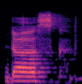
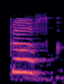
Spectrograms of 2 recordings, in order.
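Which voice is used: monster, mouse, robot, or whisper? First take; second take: robot; mouse. First: It is said in a flat, mechanical voice. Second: It is said in a tiny, squeaky voice. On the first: "Can you say it in a robot voice?" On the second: "Can you say it in a mouse voice?"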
